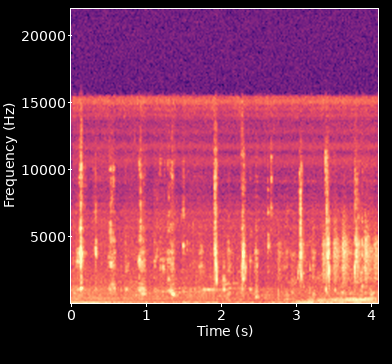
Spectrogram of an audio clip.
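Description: A piece of raw winged bean pod being bitten off and chewed: a run of crisp, irregular crunches.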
